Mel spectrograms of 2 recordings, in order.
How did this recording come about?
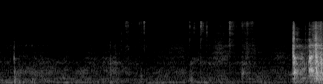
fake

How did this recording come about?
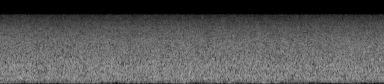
real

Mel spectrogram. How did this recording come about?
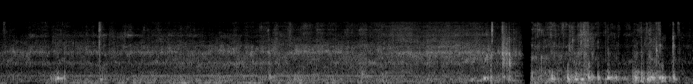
fake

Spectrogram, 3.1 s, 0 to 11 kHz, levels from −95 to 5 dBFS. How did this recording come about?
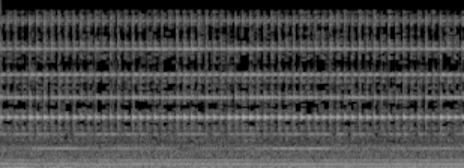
real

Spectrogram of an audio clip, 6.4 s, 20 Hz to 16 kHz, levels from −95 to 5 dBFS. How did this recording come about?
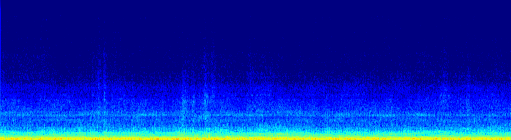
fake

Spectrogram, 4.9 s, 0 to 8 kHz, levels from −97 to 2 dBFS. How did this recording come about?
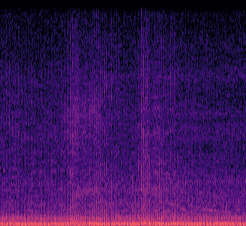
real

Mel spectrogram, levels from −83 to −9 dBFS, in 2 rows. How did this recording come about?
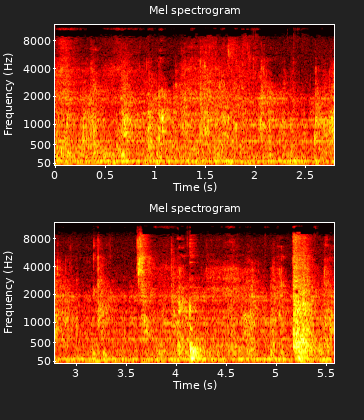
real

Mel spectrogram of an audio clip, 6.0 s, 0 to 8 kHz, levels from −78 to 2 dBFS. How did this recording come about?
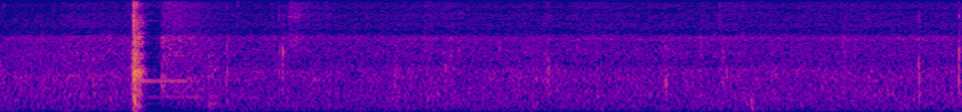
real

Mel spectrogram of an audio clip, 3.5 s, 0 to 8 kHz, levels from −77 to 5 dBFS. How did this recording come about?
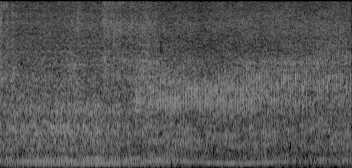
real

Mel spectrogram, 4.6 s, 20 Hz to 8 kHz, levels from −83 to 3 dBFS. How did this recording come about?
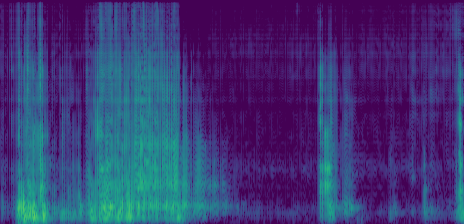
fake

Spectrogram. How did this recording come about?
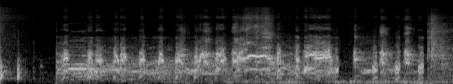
fake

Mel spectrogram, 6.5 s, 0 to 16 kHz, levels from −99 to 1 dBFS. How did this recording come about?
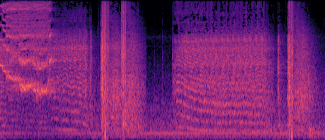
real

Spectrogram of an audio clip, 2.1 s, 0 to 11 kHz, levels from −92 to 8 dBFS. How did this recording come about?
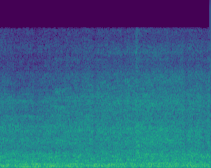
fake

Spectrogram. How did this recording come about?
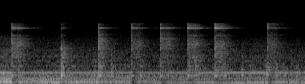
real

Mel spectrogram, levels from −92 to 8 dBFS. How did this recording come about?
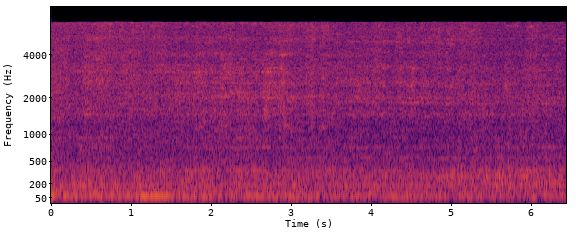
real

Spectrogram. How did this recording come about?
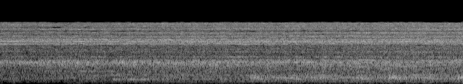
fake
